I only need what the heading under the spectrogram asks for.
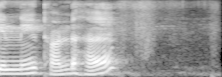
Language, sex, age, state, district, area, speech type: Punjabi, male, 45-60, Punjab, Barnala, rural, read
